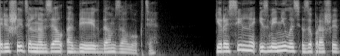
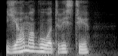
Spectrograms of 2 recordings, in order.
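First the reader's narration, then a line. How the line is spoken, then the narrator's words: Hesitant offer. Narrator (Russian): неуверенно предложила Лена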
